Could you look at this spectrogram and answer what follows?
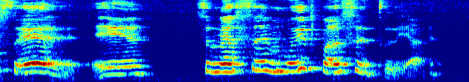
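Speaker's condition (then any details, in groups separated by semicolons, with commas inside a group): Cerebral palsy; sounds drunk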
